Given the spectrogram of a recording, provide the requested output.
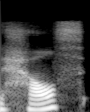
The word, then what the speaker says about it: health: That silent A in health isn't random. It's a visual clue tying it to the word heal.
